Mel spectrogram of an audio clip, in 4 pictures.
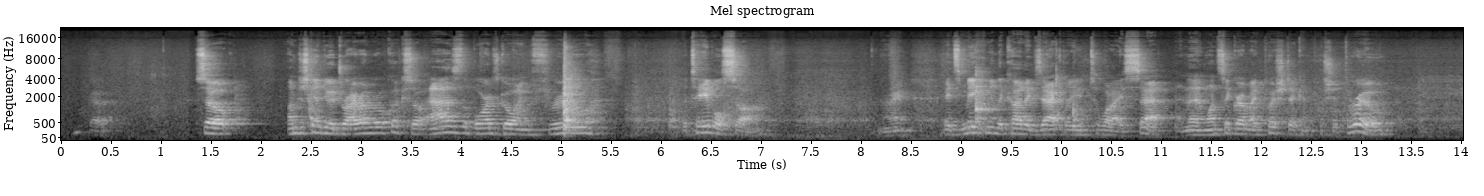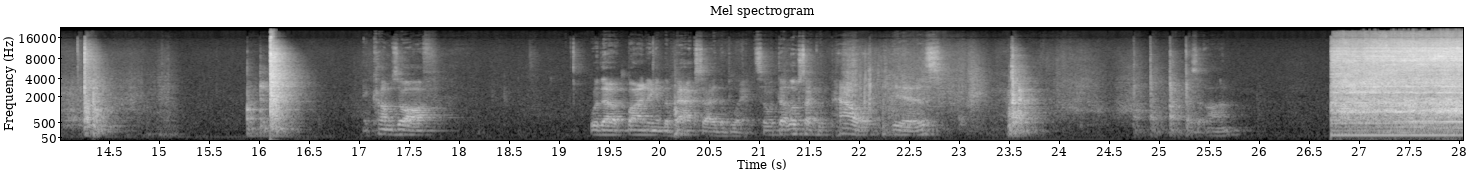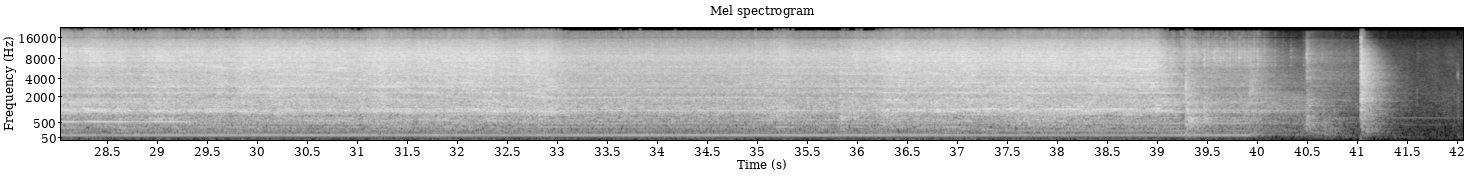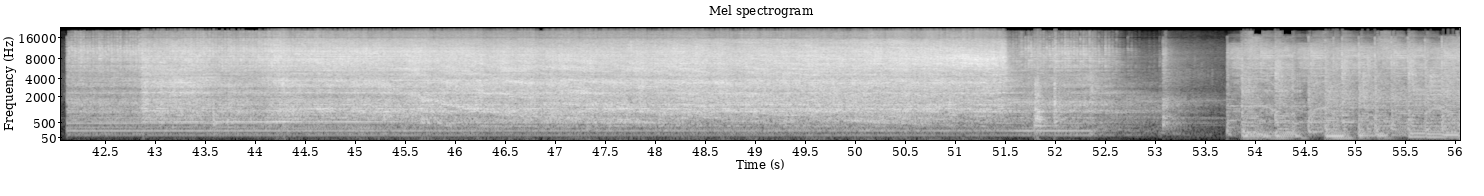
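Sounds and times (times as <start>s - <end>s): table saw cutting wood: 26.7s - 41.4s, 42.1s - 56.0s.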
